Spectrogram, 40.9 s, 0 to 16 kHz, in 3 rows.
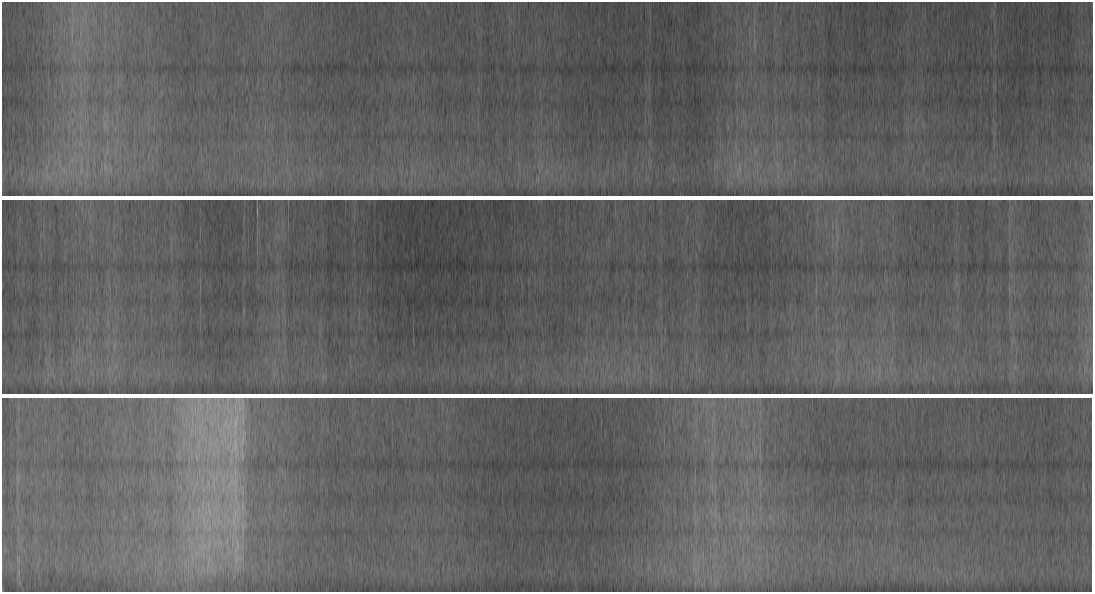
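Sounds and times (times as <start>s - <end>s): sea waves washing ashore: 0.0s - 40.9s.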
